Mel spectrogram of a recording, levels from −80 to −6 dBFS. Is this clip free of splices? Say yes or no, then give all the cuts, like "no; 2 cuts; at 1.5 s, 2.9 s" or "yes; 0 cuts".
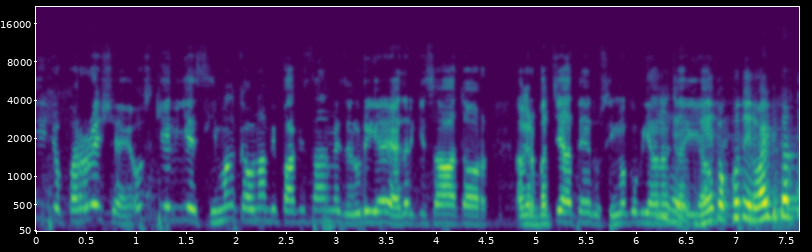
no; 1 cut; at 6.6 s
